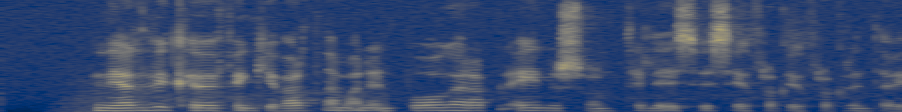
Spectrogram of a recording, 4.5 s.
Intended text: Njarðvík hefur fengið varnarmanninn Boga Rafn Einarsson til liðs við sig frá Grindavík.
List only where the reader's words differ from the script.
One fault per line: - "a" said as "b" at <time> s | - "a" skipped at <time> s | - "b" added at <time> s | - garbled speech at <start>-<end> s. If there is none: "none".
- "sig frá" added at 3.9 s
